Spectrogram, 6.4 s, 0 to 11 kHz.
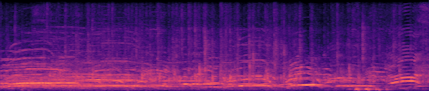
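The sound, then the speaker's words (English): Live audience of about a hundred experimental and electronic music fans cheering at a performance night, a loud, sustained mass of shouts and high whoops from many voices, with clapping mixed in underneath. “We've got at least 100 people crammed in here, experimental and electronic music lovers. Make some noise, audience.”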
